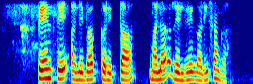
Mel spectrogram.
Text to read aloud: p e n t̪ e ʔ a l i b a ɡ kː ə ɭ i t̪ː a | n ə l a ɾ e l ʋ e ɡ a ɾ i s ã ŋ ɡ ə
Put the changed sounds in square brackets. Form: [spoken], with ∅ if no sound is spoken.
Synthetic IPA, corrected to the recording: p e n t̪ e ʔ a l i b a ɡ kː ə [ɾ] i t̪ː a | [m] ə l a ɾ e l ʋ e ɡ a [ɽ] i s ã ŋ ɡ [a]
